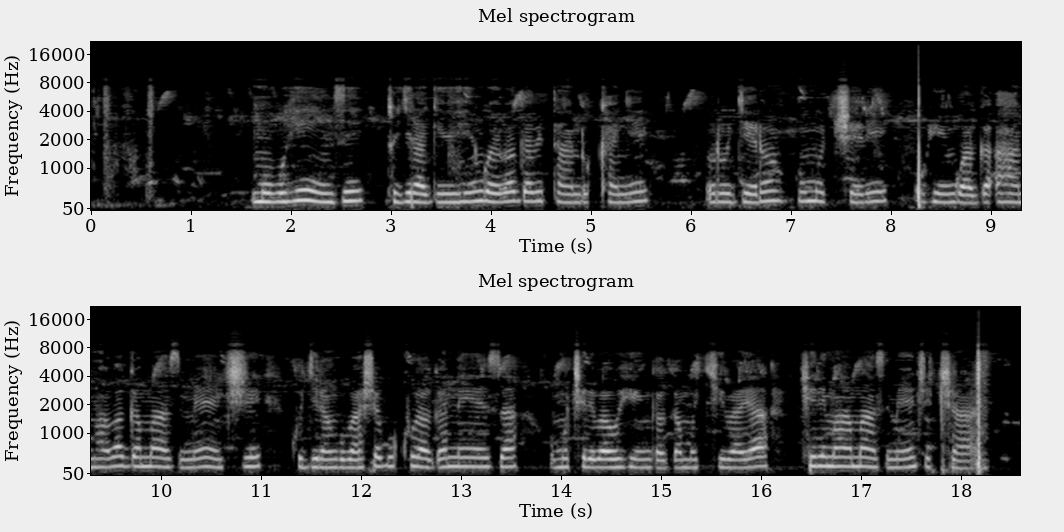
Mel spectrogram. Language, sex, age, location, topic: Kinyarwanda, female, 25-35, Musanze, agriculture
